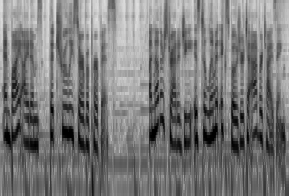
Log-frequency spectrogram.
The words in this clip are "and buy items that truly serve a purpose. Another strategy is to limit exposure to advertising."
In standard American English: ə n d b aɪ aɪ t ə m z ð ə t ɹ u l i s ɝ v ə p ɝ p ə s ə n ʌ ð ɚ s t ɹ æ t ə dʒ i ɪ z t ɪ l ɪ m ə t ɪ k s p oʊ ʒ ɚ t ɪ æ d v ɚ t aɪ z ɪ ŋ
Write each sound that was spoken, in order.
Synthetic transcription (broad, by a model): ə n b aɪ aɪ t ə m z ð ə t ɹ u l i s ɝ v ə p ɝ p ə s ə n ʌ ð ɚ s t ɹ æ t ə dʒ i ɪ z t ɪ l ɪ m ə t ɪ k s p oʊ ʒ ɚ t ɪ æ d v ɚ t aɪ z ɪ ŋ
